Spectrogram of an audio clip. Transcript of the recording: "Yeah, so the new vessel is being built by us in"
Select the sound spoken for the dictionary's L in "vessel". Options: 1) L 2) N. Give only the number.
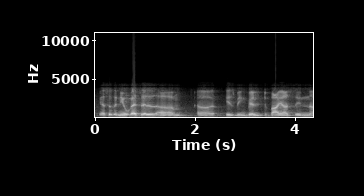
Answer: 1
